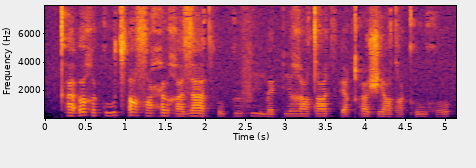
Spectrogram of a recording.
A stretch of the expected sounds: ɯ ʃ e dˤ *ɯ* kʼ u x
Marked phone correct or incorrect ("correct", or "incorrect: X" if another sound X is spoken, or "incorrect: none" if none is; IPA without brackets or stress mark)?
correct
